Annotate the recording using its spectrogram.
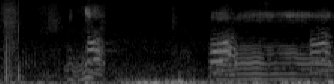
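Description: A pair of wild ducks calling as they fly overhead: a faint call about half a second in, then one long, steady call starting about one and a half seconds in.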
